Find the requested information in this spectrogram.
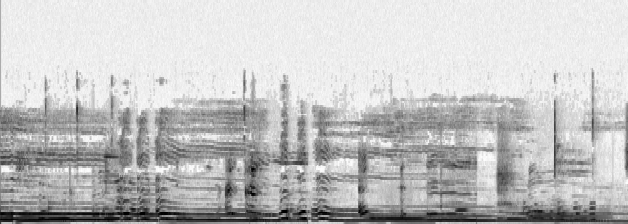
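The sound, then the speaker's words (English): Many people howl like wolves together during an online full-moon gathering, their voices imitating the sound in long, overlapping, wavering howls that glide up and down in pitch, loud and continuous throughout with no talk. “for those of you in the YouTube chat, let's hear your wolf howls for everybody here”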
